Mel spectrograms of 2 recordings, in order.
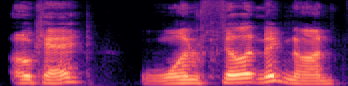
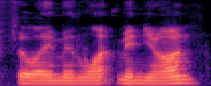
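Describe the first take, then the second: First: "filet mignon" said as "fill-it mig-non", hard t and hard g; "filet mignon" read out as spelled, fill-it mig-non; clueless kid saying "filet mignon" the English way; mispronounced. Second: "mignon" said as "min-yon", soft gn, rising like a correction; "filet mignon" said the French way, fee-lay meen-yon, as a question. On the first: Teen mispronouncing unknown French dish. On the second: Waiter correcting the pronunciation. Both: Retold or imitated.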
